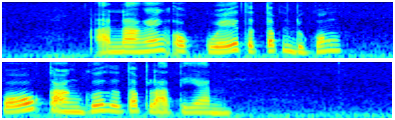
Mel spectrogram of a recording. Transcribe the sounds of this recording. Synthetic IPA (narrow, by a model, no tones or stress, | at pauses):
ʔa̰naŋɪŋʔokuwet̪ət̪əp̚nd̪ṳkʊŋ | pɔkaŋɡot̪ət̪əpla̰t̪ian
